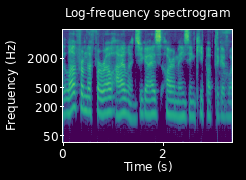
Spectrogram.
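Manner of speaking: ordinary talk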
